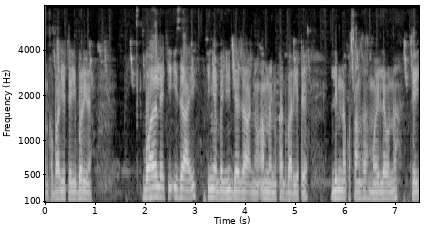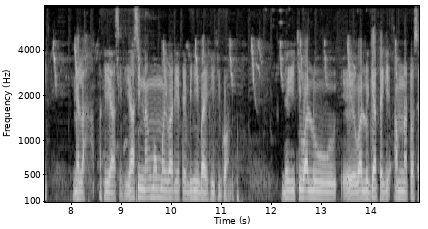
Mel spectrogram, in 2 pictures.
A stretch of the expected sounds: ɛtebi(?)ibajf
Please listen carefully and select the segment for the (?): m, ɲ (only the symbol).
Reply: ɲ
